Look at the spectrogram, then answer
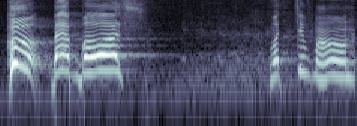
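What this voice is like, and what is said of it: Fake Jamaican accent. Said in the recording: “I try to do my Jamaican accent. It's really a Jafakin accent.”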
